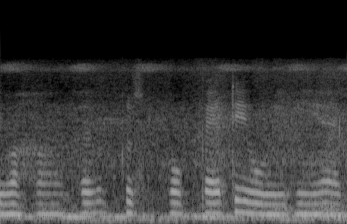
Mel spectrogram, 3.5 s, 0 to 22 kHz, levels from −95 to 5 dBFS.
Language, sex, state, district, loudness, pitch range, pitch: Hindi, female, Bihar, Gopalganj, -36 LUFS, 175-190 Hz, 180 Hz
